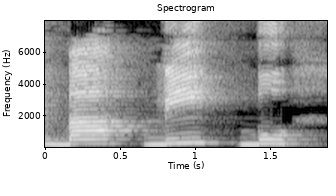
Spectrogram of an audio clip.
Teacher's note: دونوں ہونٹوں کی انوالومنٹ ہے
